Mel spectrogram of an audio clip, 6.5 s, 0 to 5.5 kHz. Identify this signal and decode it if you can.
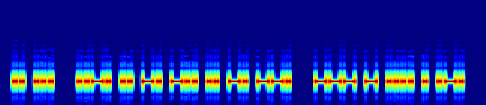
Morse code, heard as a keyed tone, about 25 wpm, 600 Hz. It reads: IS FINDING OTHER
